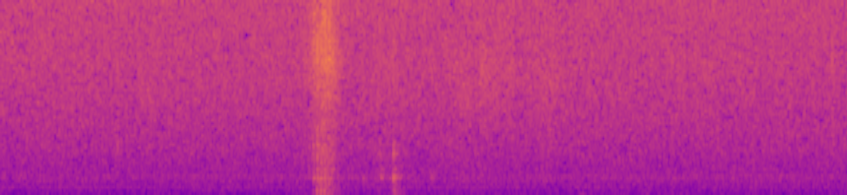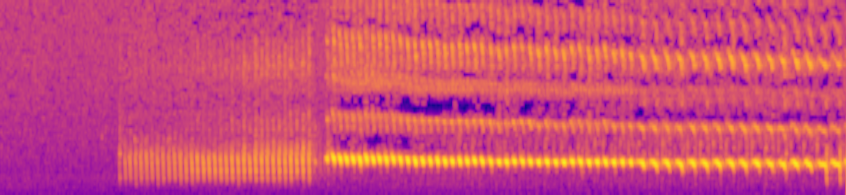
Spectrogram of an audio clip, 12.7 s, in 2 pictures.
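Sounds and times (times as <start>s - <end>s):
Waterslager canary singing bubbling dipping notes: 7.2s - 12.6s.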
